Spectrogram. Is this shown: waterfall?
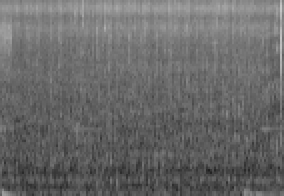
yes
